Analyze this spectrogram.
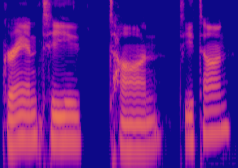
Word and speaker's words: Grand Teton: __ ] yeah so they found her in grand teton that's how you say it wyoming yep national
